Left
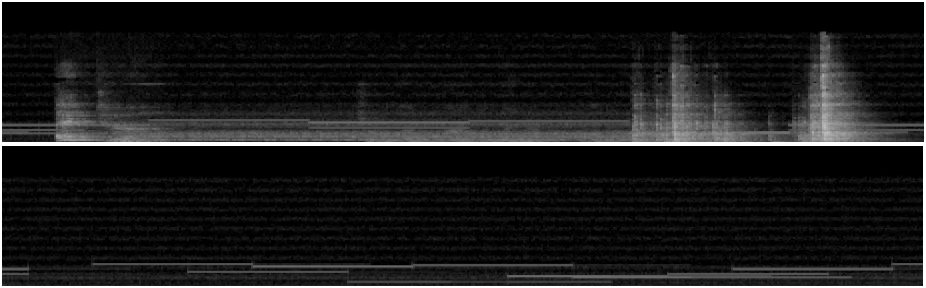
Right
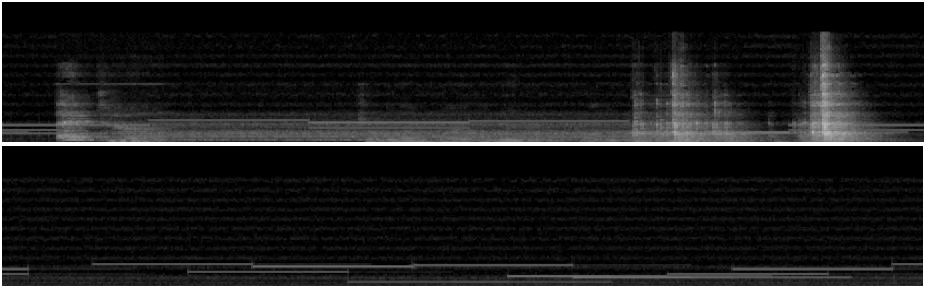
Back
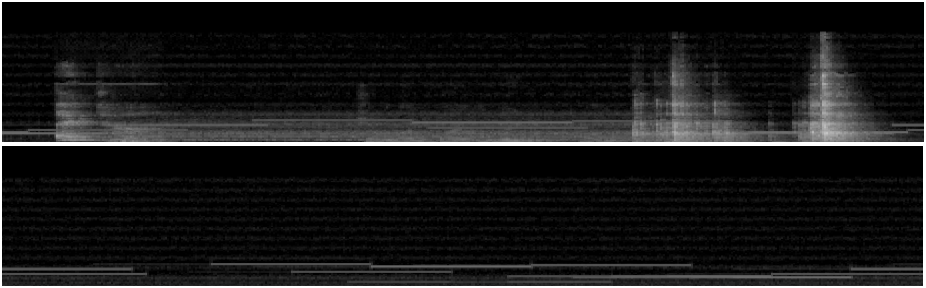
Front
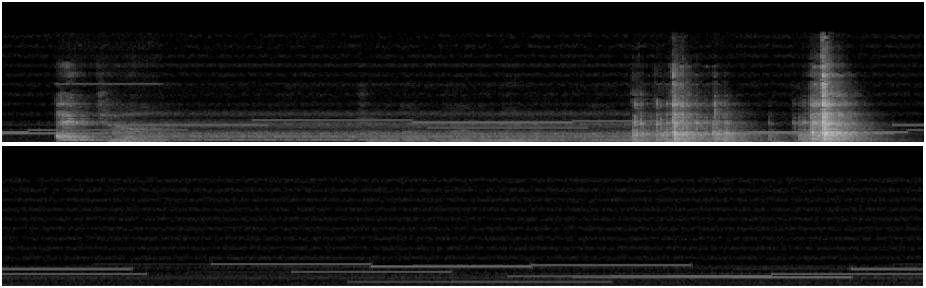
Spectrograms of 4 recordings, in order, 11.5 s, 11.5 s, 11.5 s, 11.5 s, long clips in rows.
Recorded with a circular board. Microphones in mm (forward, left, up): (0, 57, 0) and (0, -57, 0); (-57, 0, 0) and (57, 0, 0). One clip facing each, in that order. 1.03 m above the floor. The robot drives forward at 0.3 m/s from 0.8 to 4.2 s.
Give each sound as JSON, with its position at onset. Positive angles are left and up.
{"t": 0.3, "sound": "a child speaking", "azimuth_deg": 85, "distance_m": 3.0}
{"t": 2.2, "sound": "a woman speaking", "azimuth_deg": -170, "distance_m": 4.5}
{"t": 3.9, "sound": "a sliding door", "azimuth_deg": 70, "distance_m": 1.0}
